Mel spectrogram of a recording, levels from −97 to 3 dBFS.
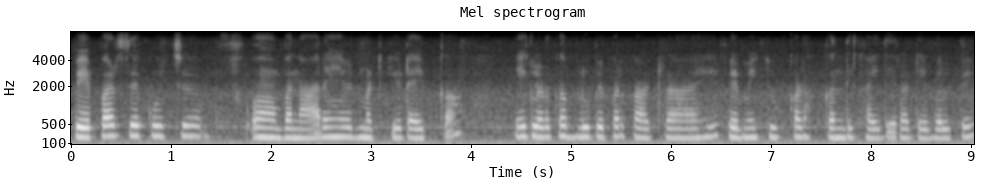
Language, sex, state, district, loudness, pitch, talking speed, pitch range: Hindi, female, Madhya Pradesh, Dhar, -19 LUFS, 205 Hz, 170 wpm, 195-220 Hz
